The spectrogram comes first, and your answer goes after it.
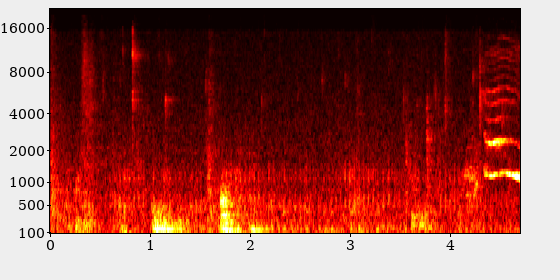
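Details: Demanding kitten indoors, one of a mother cat's three, hungry and hand-fed while being dewormed. A low shuffle and rustling lead to a single short, high crying mew at the very end.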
